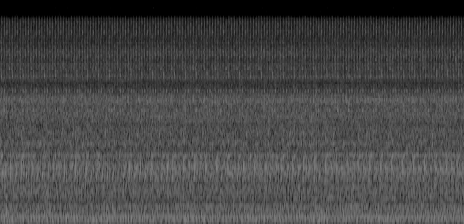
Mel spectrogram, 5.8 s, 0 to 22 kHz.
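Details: 2008 Honda Fit (Jazz) 1.5L, 120k miles, automatic non-CVT, valves adjusted, no oil use or check-engine light: light quick rattling tap at warm idle, absent when cold and at higher rpm. Owner suspects piston slap; cause unconfirmed.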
